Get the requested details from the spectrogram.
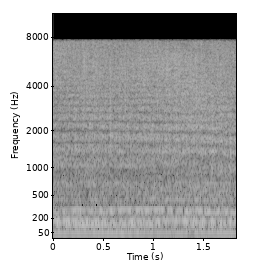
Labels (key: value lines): label: anthrophony, boat engine
recorder: SoundTrap 500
